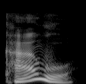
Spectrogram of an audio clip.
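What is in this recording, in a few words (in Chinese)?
"刊物", Mandarin Chinese; HSK6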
